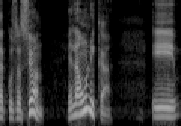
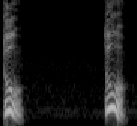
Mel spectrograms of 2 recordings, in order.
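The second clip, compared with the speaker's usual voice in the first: a scornful, rising "tú", higher on the second; mocking; 6 semitones higher, slower than usual. Preacher voices Pilate taunting Jesus, mocking. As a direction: sneer the word "tú" like Pilate. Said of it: "es como burla".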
